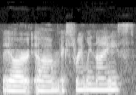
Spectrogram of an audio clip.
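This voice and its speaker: Slow, gravelly-voiced young woman vlogging. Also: a little high, fairly even intonation. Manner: hesitant, many fillers. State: slightly hoarse, tired. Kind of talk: casual chat to camera. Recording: dull lo-fi webcam audio.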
